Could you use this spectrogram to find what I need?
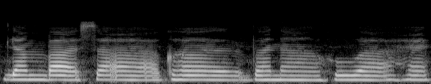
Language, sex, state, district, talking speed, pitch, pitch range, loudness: Hindi, female, Bihar, Kaimur, 85 wpm, 210 Hz, 205-215 Hz, -17 LUFS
